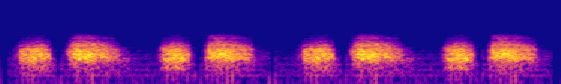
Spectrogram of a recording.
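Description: Harsh, hollow breath sounds with a brief pause between phases and a longer, louder, higher-pitched expiration: bronchial breathing.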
